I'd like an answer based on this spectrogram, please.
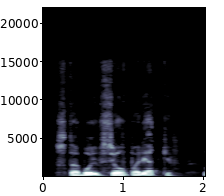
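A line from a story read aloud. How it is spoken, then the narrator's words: Anxious breathless. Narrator (Russian): взволнованно выдохнула она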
